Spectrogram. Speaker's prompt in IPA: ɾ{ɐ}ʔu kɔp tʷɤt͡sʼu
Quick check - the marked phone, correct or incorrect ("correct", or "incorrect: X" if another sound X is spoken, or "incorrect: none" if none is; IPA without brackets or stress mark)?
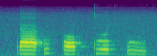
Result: incorrect: a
